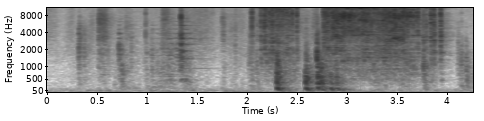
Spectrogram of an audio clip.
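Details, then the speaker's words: Harbor Freight Pittsburgh Pro composite 3/8-inch drive ratchet taken to failure beyond 202 ft-lb: quiet clicking, then sudden sharp clunks and rasping as the ratchet slips under load; pawl suspected broken. "So it looks like we had a little premature slip in there. So we got some slippage going on there."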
